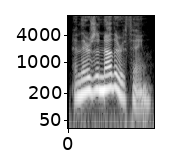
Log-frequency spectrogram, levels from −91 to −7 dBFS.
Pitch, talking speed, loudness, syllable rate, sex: 205 Hz, 225 wpm, -16 LUFS, 7.2 syllables/s, female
